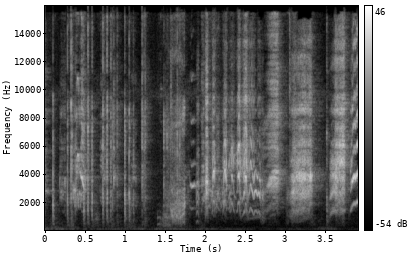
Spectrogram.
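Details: Harsh, noisy squawks and grating chatter from a Javan myna, delivered in dense overlapping bursts with a rough, scratchy tone and little clear whistling.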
